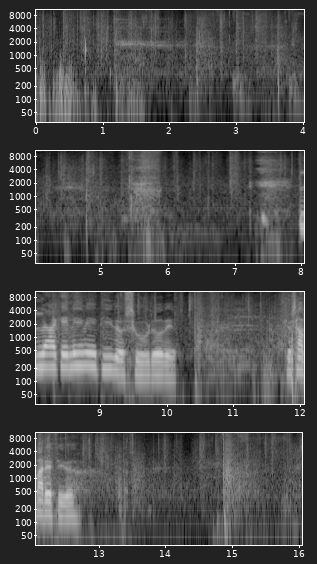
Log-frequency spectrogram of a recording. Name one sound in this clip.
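Footsteps run quickly across soft sand.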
